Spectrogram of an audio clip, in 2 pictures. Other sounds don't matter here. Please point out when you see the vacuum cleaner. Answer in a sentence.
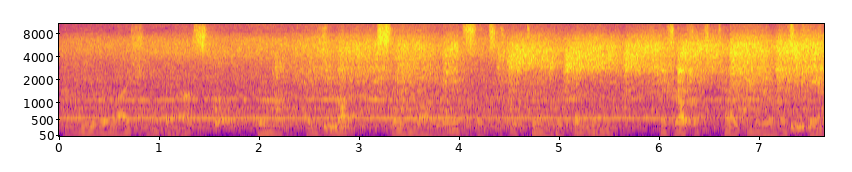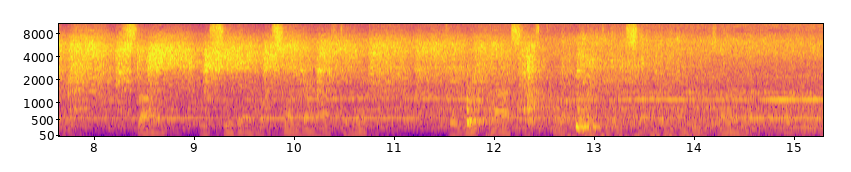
The vacuum cleaner can be heard from 0.0 to 15.2 s.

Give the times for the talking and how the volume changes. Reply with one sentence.
The talking can be heard from 0.0 to 15.2 s, at a steady volume.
